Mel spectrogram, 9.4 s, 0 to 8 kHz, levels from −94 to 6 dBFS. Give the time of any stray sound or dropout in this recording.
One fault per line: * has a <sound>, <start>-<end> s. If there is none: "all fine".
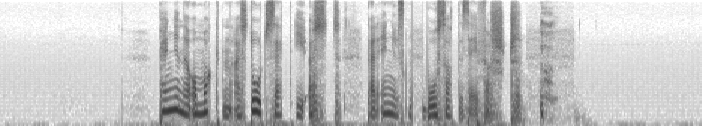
* has a dropout, 5.5-5.6 s
* has a cough, 7.2-7.5 s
